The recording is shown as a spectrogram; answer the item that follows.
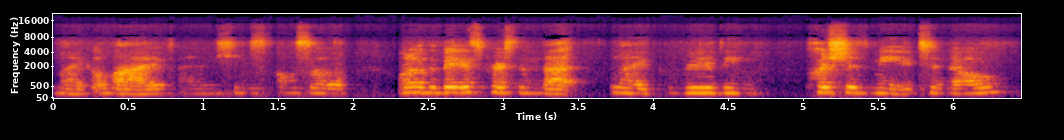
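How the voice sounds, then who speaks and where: A woman's voice: mid-range voice, fairly even intonation, unhurried, dull audio. A young woman from Nepal answering interview questions in a hesitant, casual way with many fillers. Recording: echoey room, distant mic, faint noise.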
